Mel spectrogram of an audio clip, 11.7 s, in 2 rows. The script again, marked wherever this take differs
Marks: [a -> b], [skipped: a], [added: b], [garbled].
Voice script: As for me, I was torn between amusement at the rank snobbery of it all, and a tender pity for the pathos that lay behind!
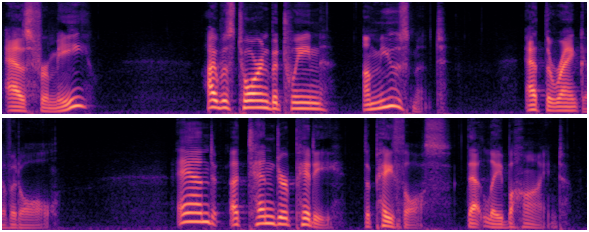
As for me, I was torn between amusement at the rank [skipped: snobbery] of it all, and a tender pity [skipped: for] the pathos that lay behind!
